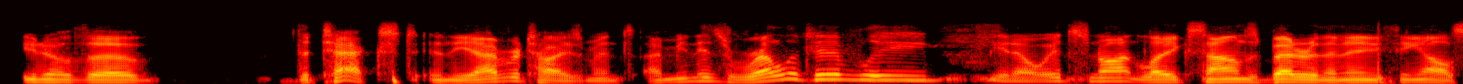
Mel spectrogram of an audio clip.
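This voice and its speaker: A man with a fairly low voice chats casually, wandering from one anecdote to the next. The sound is somewhat dull, like a video call. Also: fairly bright tone, no room sound. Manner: rambling, anecdotal storytelling. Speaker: radio show producer and interviewer. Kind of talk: casual hobby club chat.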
